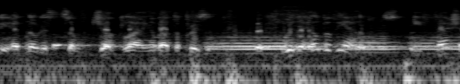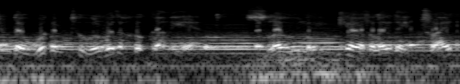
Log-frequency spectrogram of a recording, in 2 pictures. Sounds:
speech
music

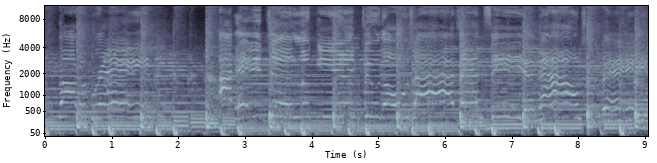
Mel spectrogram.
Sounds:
child singing

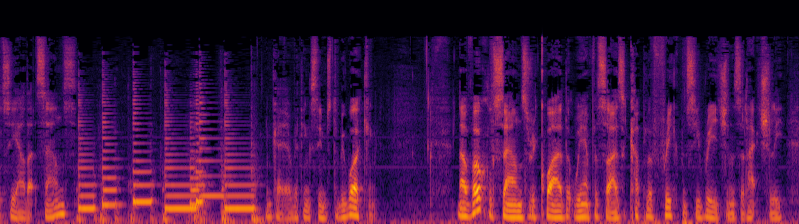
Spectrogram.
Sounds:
speech
music

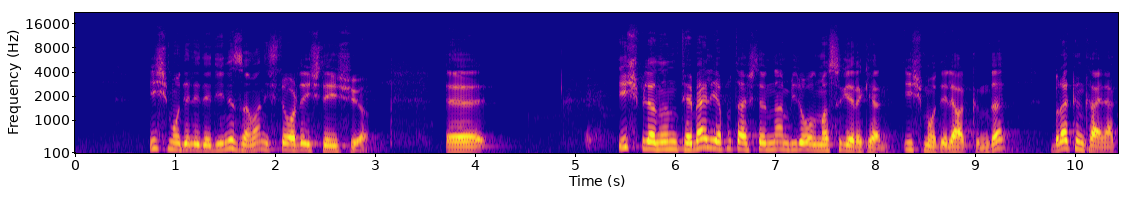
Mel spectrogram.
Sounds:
speech

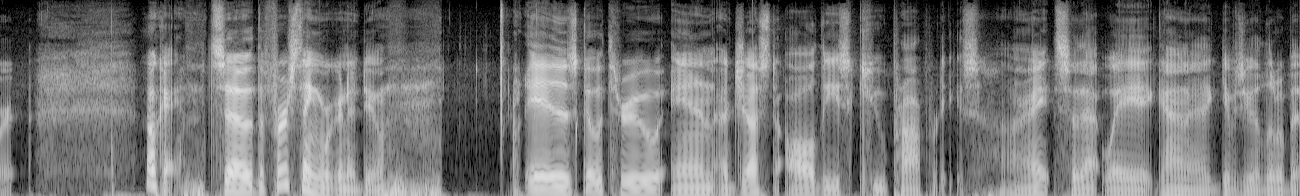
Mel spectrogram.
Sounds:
speech

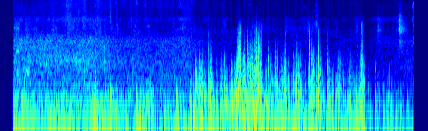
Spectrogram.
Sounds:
speech

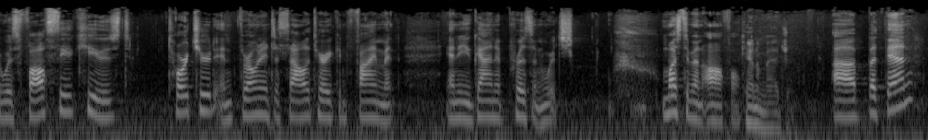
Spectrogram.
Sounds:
speech

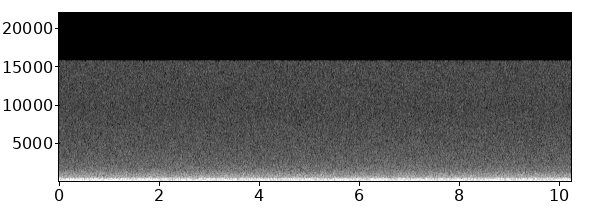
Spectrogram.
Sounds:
silence

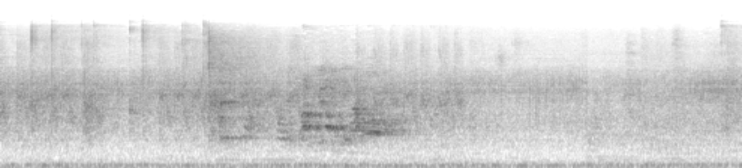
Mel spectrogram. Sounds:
speech

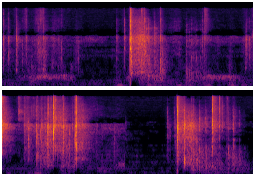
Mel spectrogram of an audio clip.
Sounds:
machine gun shooting

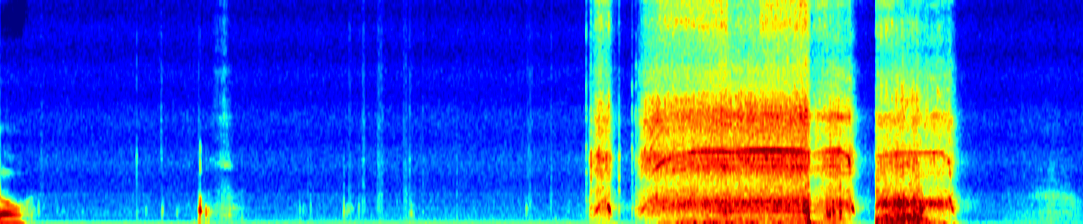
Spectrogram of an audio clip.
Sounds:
speech
power tool

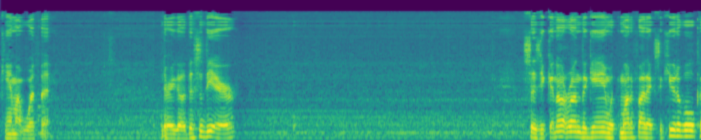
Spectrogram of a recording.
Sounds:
speech

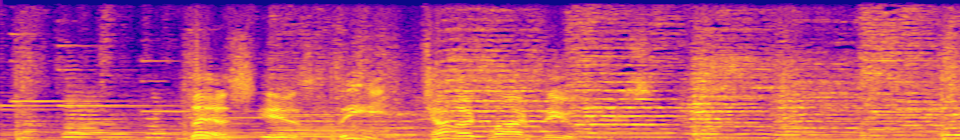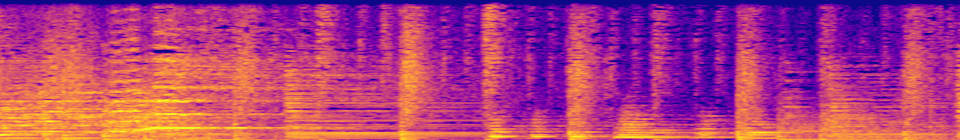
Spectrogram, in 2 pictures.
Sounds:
music
speech

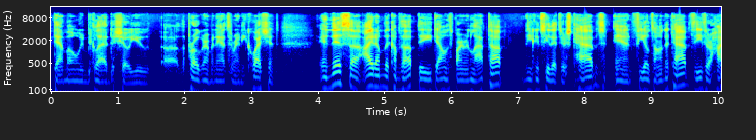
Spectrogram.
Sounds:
speech

